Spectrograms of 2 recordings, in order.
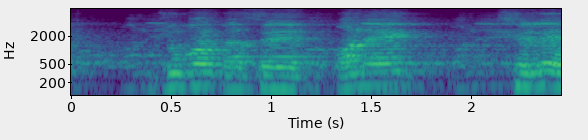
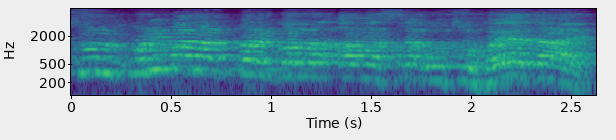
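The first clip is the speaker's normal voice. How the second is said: preaching shout; 10 semitones higher than usual. Acted. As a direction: lift the voice sharply to show it.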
